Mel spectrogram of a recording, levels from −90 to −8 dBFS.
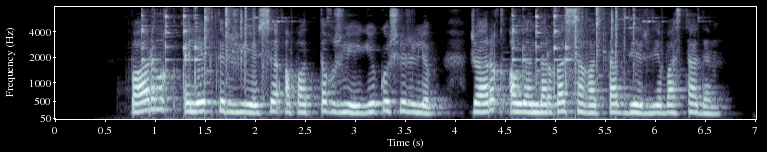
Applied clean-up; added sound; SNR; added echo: none; Shatter; 15 dB; none.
